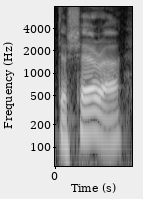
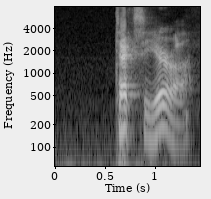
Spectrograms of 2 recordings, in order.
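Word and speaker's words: Teixeira: leaks of these documents his name is Jack Tashara 21 year old a member of the Massachusetts Aaron is that how that gets pronounced Tashara hmm I had said Tech Sierra okay Tashara we'll go with I'm actually glad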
